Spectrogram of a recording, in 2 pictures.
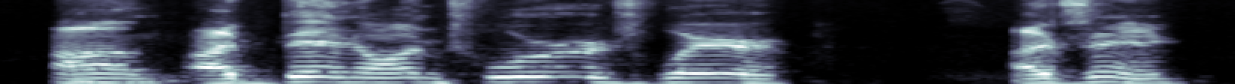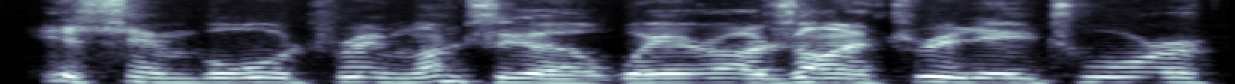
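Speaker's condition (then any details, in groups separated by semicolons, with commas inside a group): Cerebral palsy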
